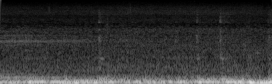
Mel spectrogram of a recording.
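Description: Low rumble of a car driving slowly along a street, heard from inside the cabin.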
